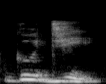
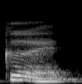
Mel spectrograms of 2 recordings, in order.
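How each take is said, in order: First: An extra vowel is added after the D sound. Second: The word ends abruptly on the D sound. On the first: The speaker calls it wrong. "Cuidado para não falar goodie" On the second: The speaker calls it right. "consoante oclusiva"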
